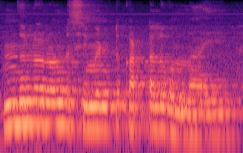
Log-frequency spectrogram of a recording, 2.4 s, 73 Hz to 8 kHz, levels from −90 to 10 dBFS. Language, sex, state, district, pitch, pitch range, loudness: Telugu, male, Telangana, Mahabubabad, 155 Hz, 125-170 Hz, -14 LUFS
